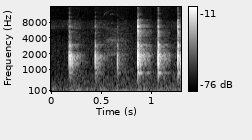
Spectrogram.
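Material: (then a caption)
Plastic. A screwdriver taps the reflector of an ICC Matrix X1 bi-LED projector headlight six times, each a short, dull, high-pitched click that dies away almost at once. The muted, non-ringing tone shows the reflector is plastic rather than aluminium.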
